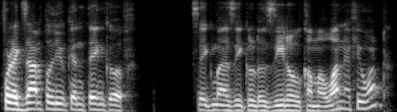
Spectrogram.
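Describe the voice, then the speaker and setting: A man's voice: medium pitch, fast. A young man whose first language is not English, giving a technical seminar talk at a whiteboard in a lecture hall, casual and thinking aloud with frequent okays and fillers, on a lapel mic. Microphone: clip-on lapel mic.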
